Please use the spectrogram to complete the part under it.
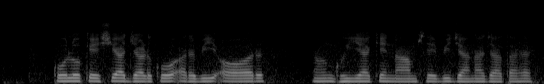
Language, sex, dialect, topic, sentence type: Hindi, male, Garhwali, agriculture, statement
